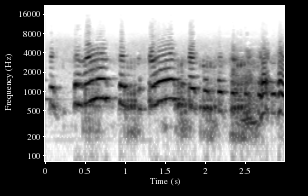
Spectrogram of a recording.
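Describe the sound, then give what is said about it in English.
A real live pig oinks and squeals while a chicken clucks, produced from a magician's hat, several short, loud bursts tumbling over one another in quick succession, with no talking. “You've got the makings all right, but I don't think I could eat a real live pig and a chicken.”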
